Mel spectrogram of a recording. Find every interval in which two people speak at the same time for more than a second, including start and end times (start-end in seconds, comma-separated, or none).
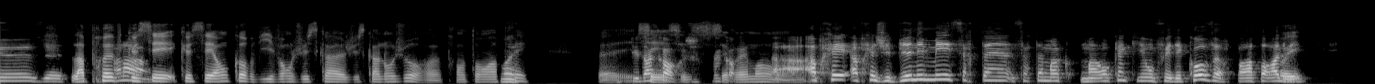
6.2-8.1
